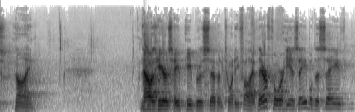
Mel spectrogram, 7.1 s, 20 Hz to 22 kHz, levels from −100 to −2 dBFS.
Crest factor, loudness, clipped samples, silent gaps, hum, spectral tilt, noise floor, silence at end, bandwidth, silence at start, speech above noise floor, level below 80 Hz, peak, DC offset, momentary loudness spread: 16 dB; -14 LUFS; under 0.1%; none; none; -2 dB/octave; -47 dBFS; 0.2 s; 17 kHz; 0 s; 33 dB; -58 dBFS; 0 dBFS; under 0.1%; 17 LU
